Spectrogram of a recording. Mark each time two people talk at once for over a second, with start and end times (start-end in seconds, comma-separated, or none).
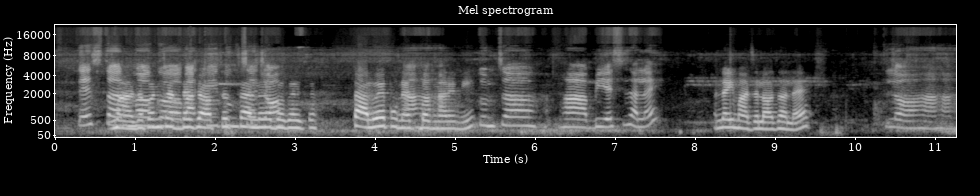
0.8-2.9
